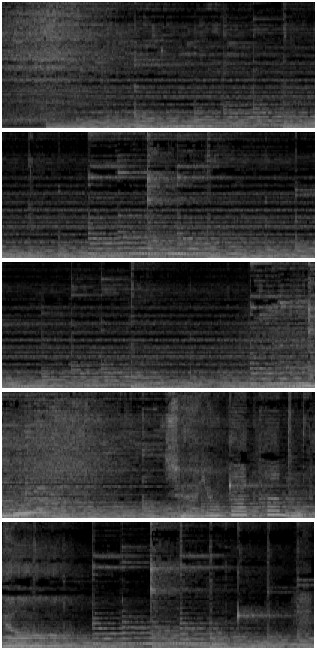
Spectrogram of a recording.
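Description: A pop ballad plays steadily and fairly loud, with lush sustained chords, a deep bass line and bright tinkling chime-like notes sparkling over the top, with no talking.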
